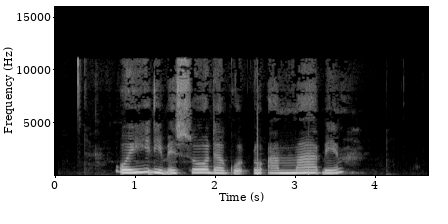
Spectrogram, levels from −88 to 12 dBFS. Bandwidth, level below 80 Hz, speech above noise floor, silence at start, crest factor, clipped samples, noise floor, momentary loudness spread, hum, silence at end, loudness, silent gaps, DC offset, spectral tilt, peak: 11.5 kHz; -52 dBFS; 53 dB; 0.75 s; 14 dB; under 0.1%; -69 dBFS; 12 LU; none; 1.05 s; -17 LUFS; none; under 0.1%; -5 dB/octave; -4 dBFS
